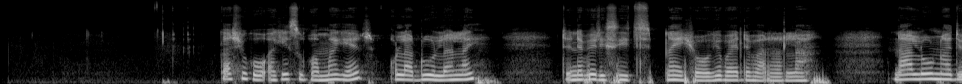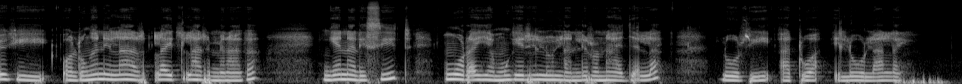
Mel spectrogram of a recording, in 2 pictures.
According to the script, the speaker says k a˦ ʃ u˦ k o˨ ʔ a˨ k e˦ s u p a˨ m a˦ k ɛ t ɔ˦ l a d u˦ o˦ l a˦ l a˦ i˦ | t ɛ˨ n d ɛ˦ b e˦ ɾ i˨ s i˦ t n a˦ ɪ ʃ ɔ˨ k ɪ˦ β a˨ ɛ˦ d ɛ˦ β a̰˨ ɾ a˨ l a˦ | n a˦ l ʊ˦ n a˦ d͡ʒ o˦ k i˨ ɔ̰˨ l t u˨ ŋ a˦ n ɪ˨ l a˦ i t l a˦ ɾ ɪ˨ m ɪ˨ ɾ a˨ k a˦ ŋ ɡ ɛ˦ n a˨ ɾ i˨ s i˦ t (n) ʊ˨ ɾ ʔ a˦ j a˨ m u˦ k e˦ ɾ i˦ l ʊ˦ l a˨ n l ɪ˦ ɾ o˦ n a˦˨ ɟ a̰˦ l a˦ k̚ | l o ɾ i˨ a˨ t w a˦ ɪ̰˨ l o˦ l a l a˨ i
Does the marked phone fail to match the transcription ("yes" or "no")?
yes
